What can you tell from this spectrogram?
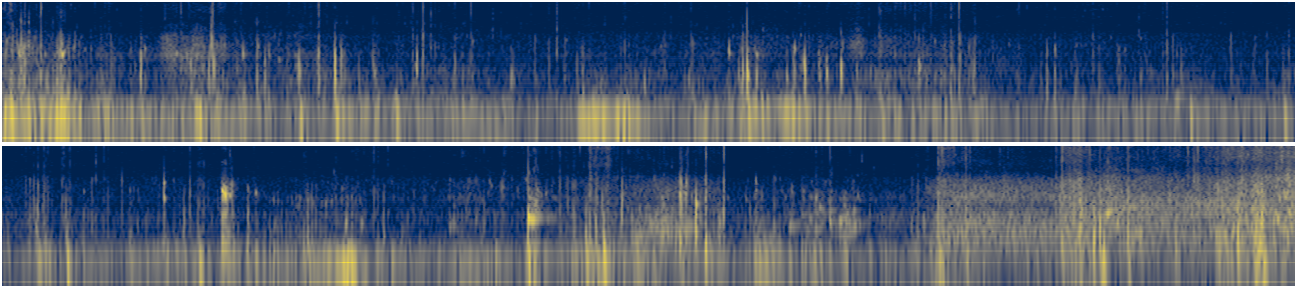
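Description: Muffled underwater sound from a submerged phone microphone: a low rumbling and gurgling of moving water with scattered pops and knocks. About eleven seconds in, the microphone comes back out of the water and splashing water and wind noise take over.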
